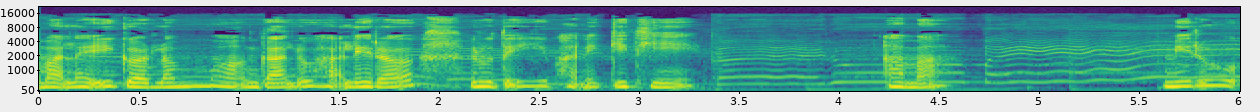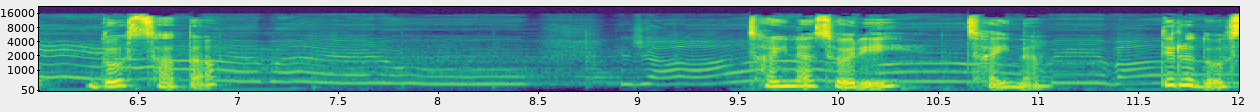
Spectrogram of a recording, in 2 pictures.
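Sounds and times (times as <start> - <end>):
woman speaking: 0.0 - 3.4, 4.2 - 4.6, 5.6 - 7.0, 9.6 - 12.0
soft background music: 0.0 - 12.0.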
